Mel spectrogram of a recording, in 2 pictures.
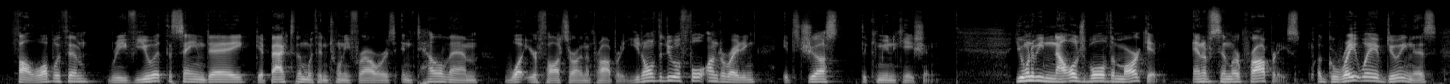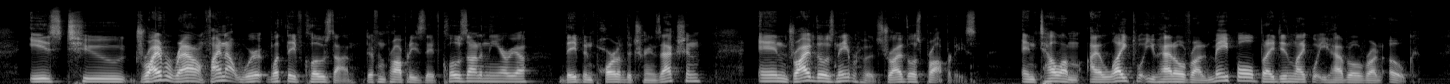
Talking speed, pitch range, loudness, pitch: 225 wpm, 110-140 Hz, -23 LUFS, 125 Hz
